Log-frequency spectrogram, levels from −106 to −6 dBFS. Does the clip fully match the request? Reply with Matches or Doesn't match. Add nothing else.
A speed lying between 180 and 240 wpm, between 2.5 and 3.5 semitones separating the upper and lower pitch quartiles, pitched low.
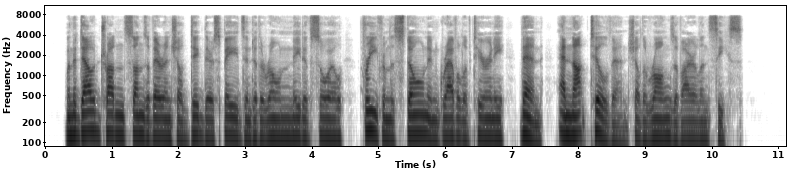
Matches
